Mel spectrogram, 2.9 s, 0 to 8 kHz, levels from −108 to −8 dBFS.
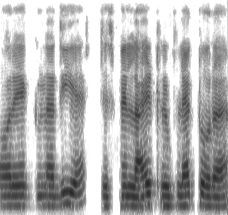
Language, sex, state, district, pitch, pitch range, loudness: Hindi, male, Uttar Pradesh, Varanasi, 135 Hz, 135-145 Hz, -32 LUFS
